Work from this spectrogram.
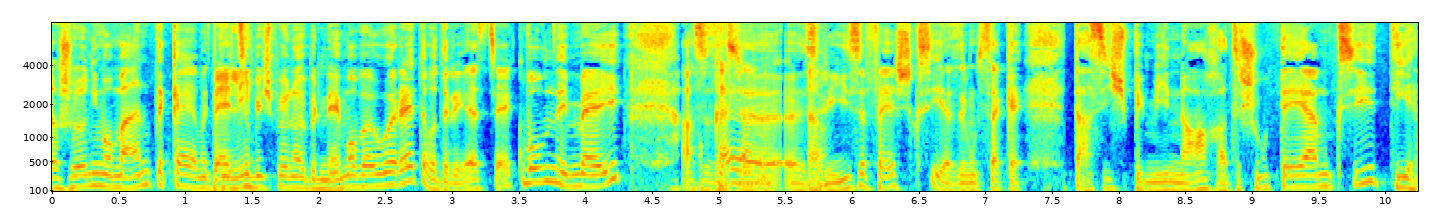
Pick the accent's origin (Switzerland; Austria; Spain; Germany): Switzerland; jetzt geht es ins Penalty-Schießen mit der Erfahrung als Schweizer.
